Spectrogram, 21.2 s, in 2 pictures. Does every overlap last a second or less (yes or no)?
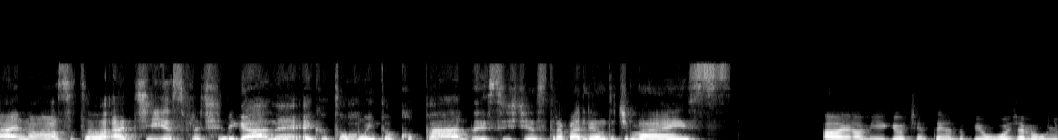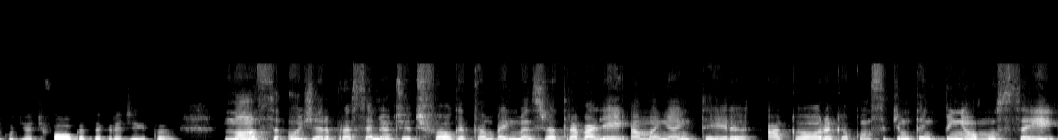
yes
